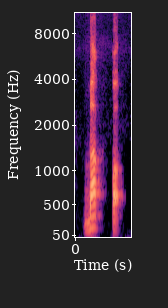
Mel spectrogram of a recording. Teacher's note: Ketika dalam posisi sukun, huruf qaf itu memantul ya, dipantulkan kembali ke huruf ketika seperti saat huruf qaf itu dibaca.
